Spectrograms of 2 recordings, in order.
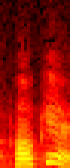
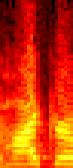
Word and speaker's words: piker: You mean they think I'm a poker? Piker, Ma, I wish you'd be careful not to mispronounce words.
